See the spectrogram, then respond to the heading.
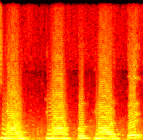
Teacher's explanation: Nalpadu in standard Malayalam becomes nalpe in Kadathanadan, that is du gets deleted here. The word final syllable du gets deleted.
